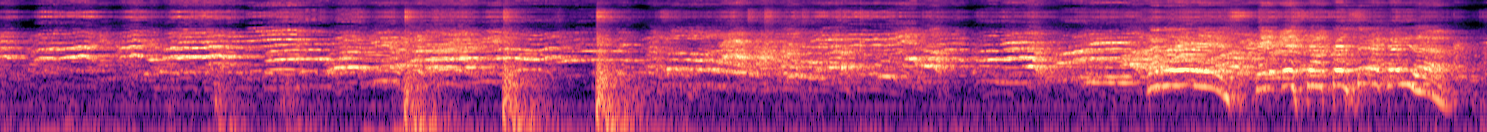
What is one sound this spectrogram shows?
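Spectators shout and cheer nearby in an echoing hall.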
